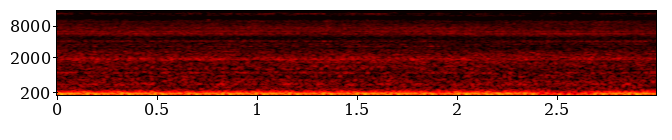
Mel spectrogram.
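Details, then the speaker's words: Charger engine at idle, visibly jittering with the ignition wire shaking: a low, uneven, loping idle with a slight stumble. The owner suspects a blown right-bank head gasket or a stuck valve; the cause is unconfirmed. "But something's weird. The more you look at it, some weird stuff happens. I don't know if you guys can see, the motor is kind of jittering around a little"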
